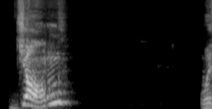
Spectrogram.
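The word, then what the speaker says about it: 中文: that means second tone so this word would be Jong wi Jong wi your o is going to have a flat long vowel Jong Jong and your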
